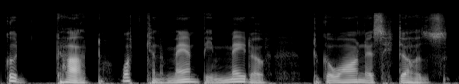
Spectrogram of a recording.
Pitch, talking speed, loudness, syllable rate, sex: 95 Hz, 195 wpm, -24 LUFS, 4.4 syllables/s, male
